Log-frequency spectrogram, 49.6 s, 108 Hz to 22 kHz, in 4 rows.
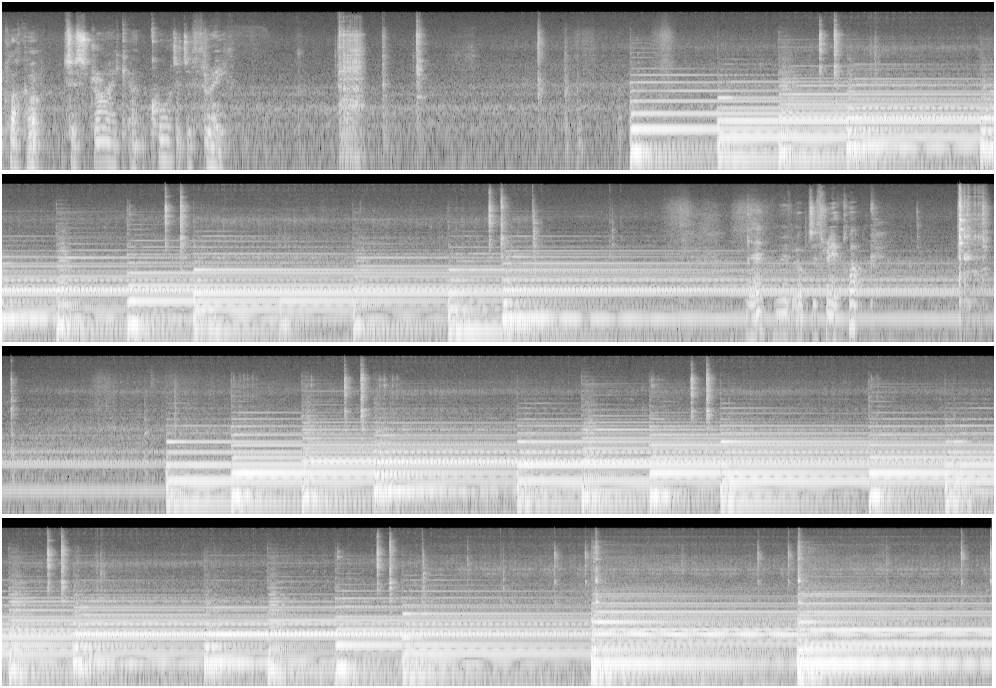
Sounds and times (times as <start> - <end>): Tick-tock: 9.8 - 11.0, 36.5 - 38.6.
